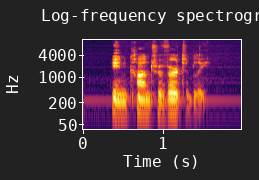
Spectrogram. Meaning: In an incontrovertible manner; in a manner not capable of being denied, challenged, or disputed
- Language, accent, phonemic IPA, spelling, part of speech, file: English, US, /ˌɪnˌkɑn.tɹəˈvɝ.tə.bli/, incontrovertibly, adverb, En-us-incontrovertibly.ogg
